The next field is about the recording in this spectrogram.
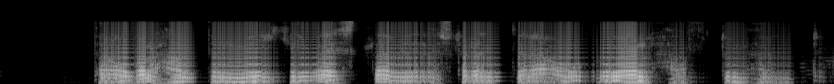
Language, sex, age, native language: Icelandic, male, 20-29, Icelandic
